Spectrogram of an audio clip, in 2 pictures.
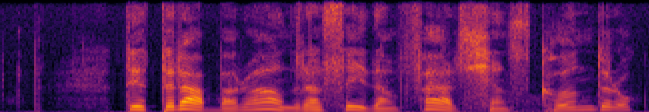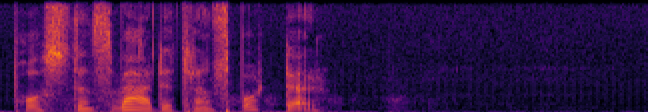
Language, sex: Swedish, female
